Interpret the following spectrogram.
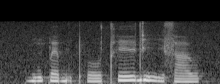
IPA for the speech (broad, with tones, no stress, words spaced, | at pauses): bũ˨pɛ˨bu˨ pʰo˨ʊ̯ tʰe˦ɪ̯dḭ˦˨ ŋi˨sʰa˨ʊ̯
